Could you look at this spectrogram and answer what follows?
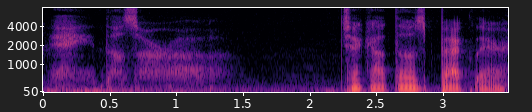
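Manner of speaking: very quiet, barely audible whisper. Retelling whispering to a friend sitting next to them: retelling a whisper. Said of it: "I whispered to my friend next to me".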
